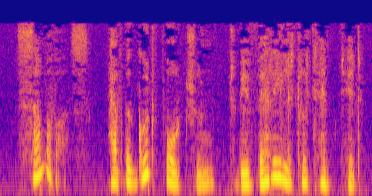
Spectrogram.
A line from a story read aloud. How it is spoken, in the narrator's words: he said gently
